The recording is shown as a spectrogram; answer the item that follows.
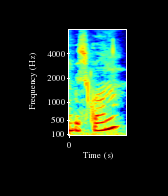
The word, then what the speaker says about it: Auguste Comte: Bacanya Auguste Comte.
